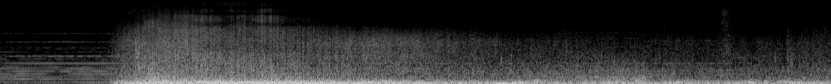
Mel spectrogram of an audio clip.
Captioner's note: explosions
